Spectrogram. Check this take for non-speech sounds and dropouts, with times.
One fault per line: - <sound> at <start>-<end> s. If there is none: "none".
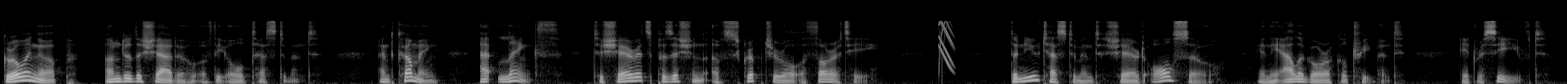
- chirp at 9.4-9.6 s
